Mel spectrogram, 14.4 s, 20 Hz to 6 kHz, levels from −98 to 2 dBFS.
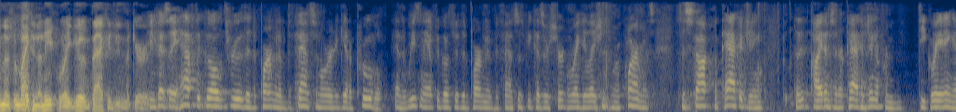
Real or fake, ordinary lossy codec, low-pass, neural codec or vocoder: fake; AAC, 24 kbps; 5.4 kHz; codec, 16 kHz, 2 kbps, FreqCodec, larger model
